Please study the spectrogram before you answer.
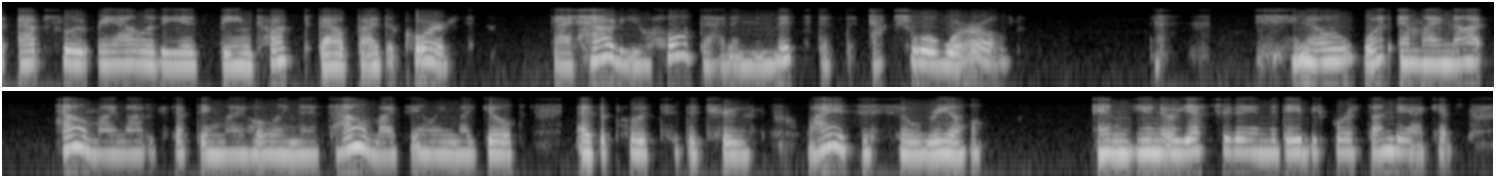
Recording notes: ACIM Daily Conference Call.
